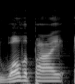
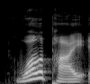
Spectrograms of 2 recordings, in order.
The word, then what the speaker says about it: Hualapai: For example, Hualapai is spelled as it would be pronounced in Spanish, so H-U-A-L-A-P-A-I.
